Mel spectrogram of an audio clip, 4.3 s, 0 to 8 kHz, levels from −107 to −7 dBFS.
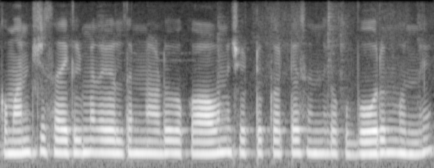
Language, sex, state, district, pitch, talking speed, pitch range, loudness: Telugu, female, Andhra Pradesh, Manyam, 180 Hz, 180 wpm, 175-185 Hz, -16 LUFS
